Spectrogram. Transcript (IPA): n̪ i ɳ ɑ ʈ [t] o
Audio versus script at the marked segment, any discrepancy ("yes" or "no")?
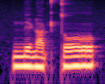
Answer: no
